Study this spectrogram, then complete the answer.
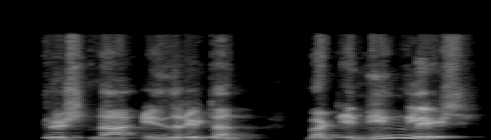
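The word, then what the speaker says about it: Kṛṣṇa: So even the name Krishna, the R in Krishna, it is not Krishna, but we always see it spelled as K-R-I.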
